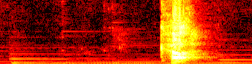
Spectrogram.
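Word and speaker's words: か: We pronounce these syllables the same way, but we put a ka, a K in front.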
